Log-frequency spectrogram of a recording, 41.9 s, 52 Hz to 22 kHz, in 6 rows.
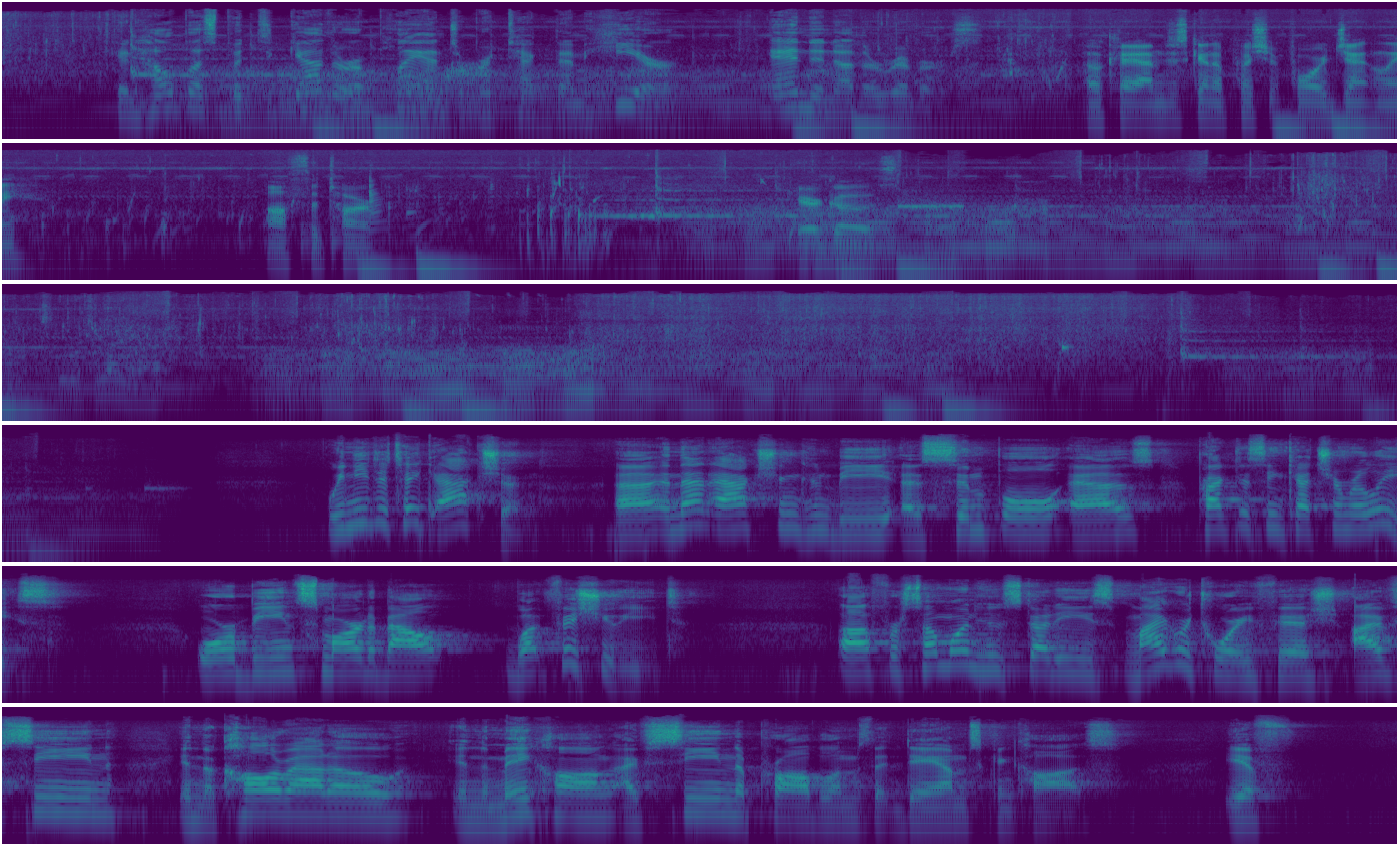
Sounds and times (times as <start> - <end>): Music: 0.0 - 5.5, 6.4 - 7.1, 8.8 - 21.9
Outside, rural or natural: 0.0 - 22.0
Speech: 0.6 - 7.2, 8.3 - 8.9, 11.0 - 11.5, 14.2 - 14.8, 22.6 - 28.3, 28.9 - 31.4, 32.1 - 41.4.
